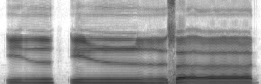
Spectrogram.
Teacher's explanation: Maka kemudian di sini insan ada nun sukun bertemu dengan alif maka maaf ada nun sukun bertemu dengan huruf sin maka kita namakan dengan bacaan ikhfa yaitu secara membacanya itu nunnya kita samarkan kepada huruf sin kemudian terdengar suara samar-samarnya in insan insan panjangkan dulu dengungannya atau panjangkan dulu ikhfanya panjang Bkan dulu bacaan gunanya dua harakat in dan itu tipis ke huruf sin insan.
